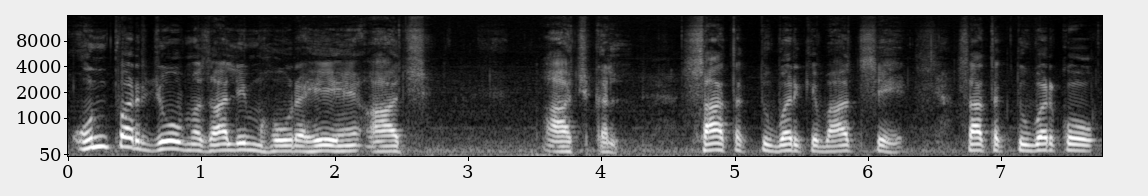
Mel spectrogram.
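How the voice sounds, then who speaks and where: An older man from Pakistan speaks as a guest analyst with a slightly high yet mellow voice. His talk is measured and formal, with long pauses and drawn-out fillers between his points. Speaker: guest analyst, retired diplomat. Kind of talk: formal spoken commentary.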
